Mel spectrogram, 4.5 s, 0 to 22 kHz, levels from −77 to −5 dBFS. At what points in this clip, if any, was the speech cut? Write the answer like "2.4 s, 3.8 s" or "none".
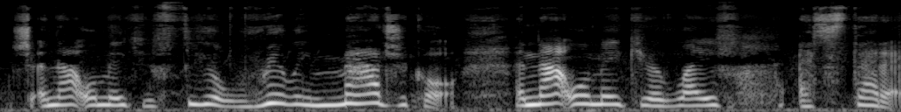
none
